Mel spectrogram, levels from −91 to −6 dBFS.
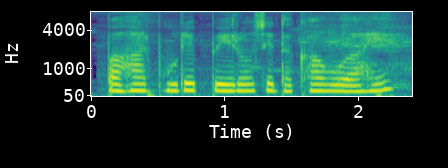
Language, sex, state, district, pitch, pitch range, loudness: Hindi, female, Arunachal Pradesh, Lower Dibang Valley, 225 Hz, 225-235 Hz, -14 LUFS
